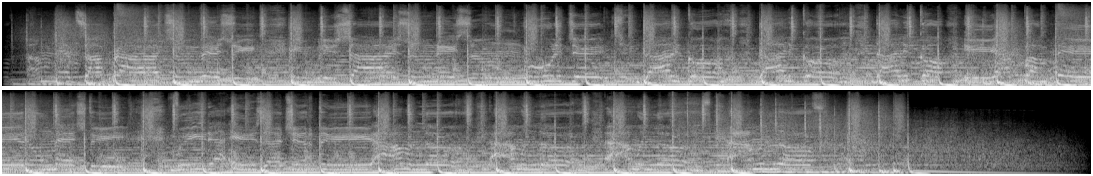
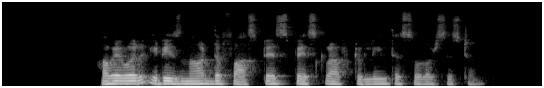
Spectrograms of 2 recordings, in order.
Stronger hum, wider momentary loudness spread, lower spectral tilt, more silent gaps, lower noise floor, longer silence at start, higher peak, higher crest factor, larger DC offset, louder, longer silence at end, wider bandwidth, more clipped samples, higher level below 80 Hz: neither; second, 4 LU vs 14 LU; second, -4.5 dB/octave vs -7.5 dB/octave; neither; second, -40 dBFS vs under -90 dBFS; second, 0.1 s vs 1 s; first, 0 dBFS vs -4 dBFS; second, 10 dB vs 18 dB; neither; first, -10 LUFS vs -21 LUFS; about the same, 0.55 s vs 0.6 s; first, 19.5 kHz vs 12.5 kHz; neither; first, -12 dBFS vs -62 dBFS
